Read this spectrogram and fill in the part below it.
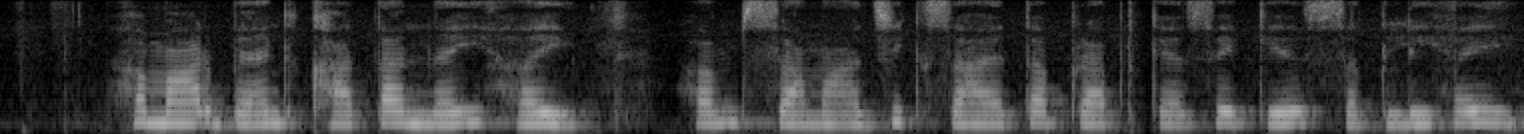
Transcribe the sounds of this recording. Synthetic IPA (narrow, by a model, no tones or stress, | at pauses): həmaɾbɛ̃ŋkkʰːat̪anəjhəɪ | həmsamad͡ʒiksəɦajt̪apɾap̚t̪kɛsekesəkliɦəɪ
